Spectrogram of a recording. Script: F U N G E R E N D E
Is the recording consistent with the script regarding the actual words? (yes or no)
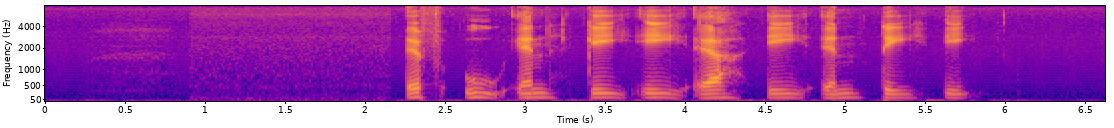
yes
